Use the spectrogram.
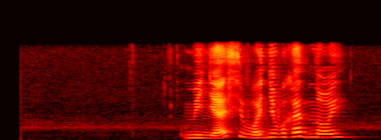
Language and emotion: Russian, positive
